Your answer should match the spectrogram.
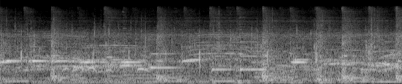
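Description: Live swing jazz band playing an up-tempo tune: horns holding notes over a steady, driving drum beat.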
